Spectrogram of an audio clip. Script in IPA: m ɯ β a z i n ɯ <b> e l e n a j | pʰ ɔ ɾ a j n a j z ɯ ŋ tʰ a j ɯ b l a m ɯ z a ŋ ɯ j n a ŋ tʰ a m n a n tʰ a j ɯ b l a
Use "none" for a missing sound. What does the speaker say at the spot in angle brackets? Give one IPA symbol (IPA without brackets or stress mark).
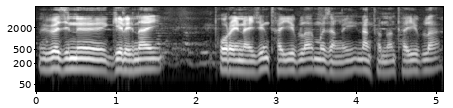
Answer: ɡ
